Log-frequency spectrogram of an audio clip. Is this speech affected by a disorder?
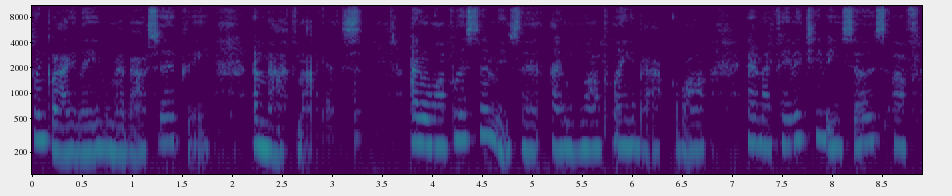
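Yes: hemiplegic cerebral palsy; right hemiplegia.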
